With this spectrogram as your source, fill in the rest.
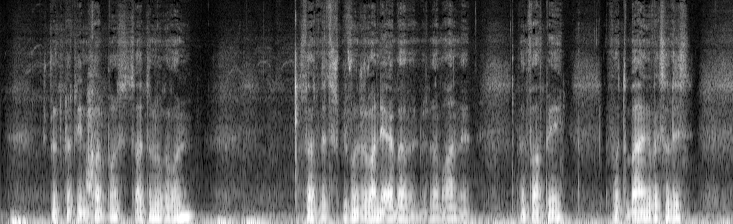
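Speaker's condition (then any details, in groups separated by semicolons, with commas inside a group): Parkinson's disease; symptoms initially ignored, brainstem and movement affected, fine motor decline, shrinking handwriting; says speech, cognition and memory not affected by Parkinson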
